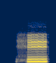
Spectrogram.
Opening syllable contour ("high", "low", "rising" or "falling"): high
